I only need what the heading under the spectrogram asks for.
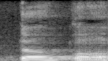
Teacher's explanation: gigi bertemu ujung lidah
